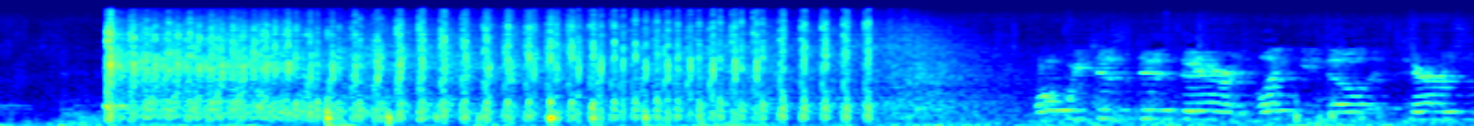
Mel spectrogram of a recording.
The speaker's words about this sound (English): Some of the attacks come as a surprise to the audience, as when four men in black rushed out and gunned down three dummies at a mock cafe.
